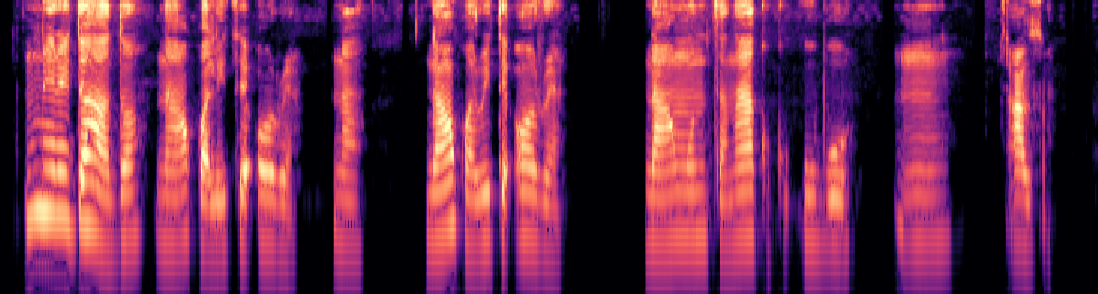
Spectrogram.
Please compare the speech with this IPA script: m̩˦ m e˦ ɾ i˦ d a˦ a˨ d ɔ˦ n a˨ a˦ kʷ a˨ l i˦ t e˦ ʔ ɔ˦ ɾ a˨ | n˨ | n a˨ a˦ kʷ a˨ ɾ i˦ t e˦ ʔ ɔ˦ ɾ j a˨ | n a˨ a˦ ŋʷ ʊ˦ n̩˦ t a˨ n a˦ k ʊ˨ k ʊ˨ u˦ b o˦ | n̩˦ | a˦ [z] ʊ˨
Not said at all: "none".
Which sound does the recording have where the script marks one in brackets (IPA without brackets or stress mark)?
z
